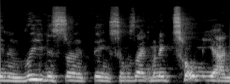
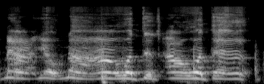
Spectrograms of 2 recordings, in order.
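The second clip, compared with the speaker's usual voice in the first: higher-pitched defiant imitation of a patient refusing; mock the aggravated no, pitched up; rebellious refusal; 6 semitones higher than usual. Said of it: "The way you sounding".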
